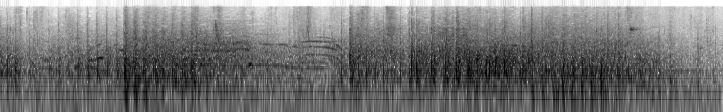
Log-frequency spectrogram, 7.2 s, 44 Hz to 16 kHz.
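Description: Rapid bursts of automatic gunfire in the Battlefield 4 video game crackle continuously at moderate loudness, layered with game effects and some speech-like sounds throughout.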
